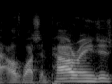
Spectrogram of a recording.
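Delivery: usual speaking voice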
